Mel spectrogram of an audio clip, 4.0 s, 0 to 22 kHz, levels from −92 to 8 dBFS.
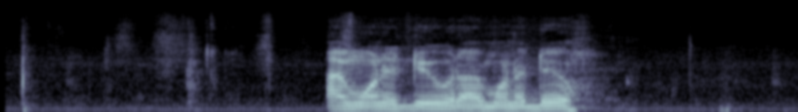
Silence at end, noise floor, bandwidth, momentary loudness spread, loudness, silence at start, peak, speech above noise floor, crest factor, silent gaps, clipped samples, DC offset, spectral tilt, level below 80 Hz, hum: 1.05 s; -58 dBFS; 11 kHz; 4 LU; -19 LUFS; 1.65 s; -2 dBFS; 40 dB; 22 dB; none; under 0.1%; under 0.1%; -7.5 dB/octave; -60 dBFS; none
